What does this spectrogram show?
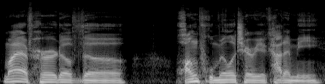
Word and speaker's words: Huangpu: You might have heard of the Huangpu Military Academy. It's spelled WHAMPOA, not a standard spelling, but it's Huangpu. It was founded with Soviet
